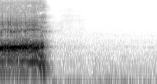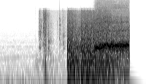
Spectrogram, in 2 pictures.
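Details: Livestream clip: two loud, drawn-out, throaty belches separated by a quiet pause; burping.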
